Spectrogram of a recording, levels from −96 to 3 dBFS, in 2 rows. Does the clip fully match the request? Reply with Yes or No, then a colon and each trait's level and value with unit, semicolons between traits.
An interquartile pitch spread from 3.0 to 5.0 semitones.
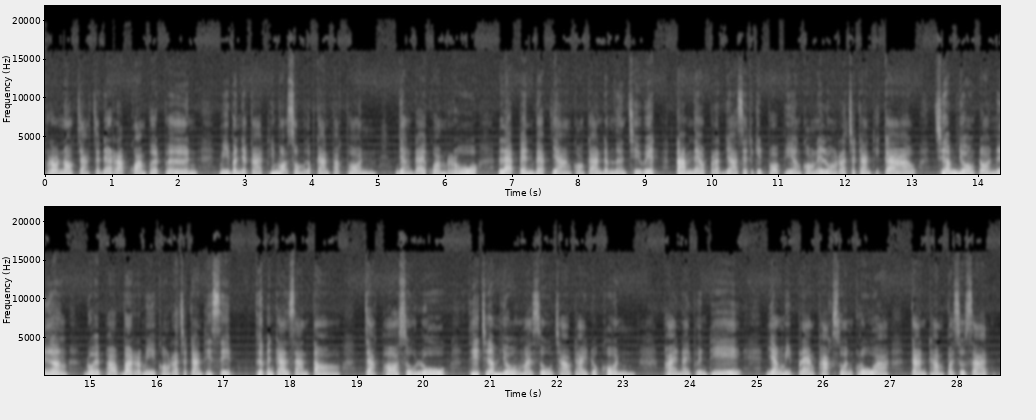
Yes: average, 3.4 semitones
